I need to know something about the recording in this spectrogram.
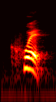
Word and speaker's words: quit: Quit. Quit. Now, of course, you can pop the tea. It's all good. Quit. Quit. Whether you pop it or you hold it, both are fine. We're focusing on the vowel here.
